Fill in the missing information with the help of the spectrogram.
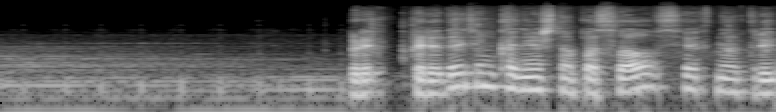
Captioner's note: speaking in Russian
